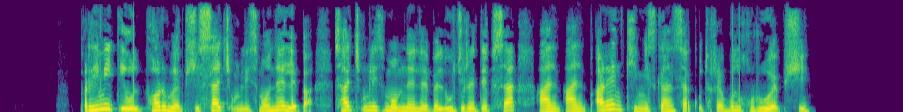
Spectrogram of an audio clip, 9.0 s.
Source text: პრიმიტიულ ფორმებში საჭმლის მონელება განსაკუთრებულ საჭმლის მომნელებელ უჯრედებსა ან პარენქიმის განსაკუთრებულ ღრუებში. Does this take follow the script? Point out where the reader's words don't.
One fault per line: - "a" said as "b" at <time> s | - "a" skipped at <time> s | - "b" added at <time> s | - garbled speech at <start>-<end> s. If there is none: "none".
- "განსაკუთრებულ" skipped at 3.1 s
- "ან" added at 5.7 s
